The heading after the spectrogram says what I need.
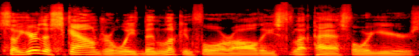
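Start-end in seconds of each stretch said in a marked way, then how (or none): none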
